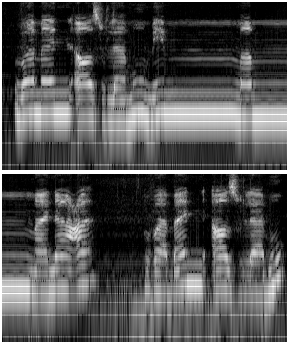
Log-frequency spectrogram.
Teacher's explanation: نون ساکن کے بعد حمزہ آ گیا ہے تو نون ساکن کو ظاہر کر کے بغیر غننے کے پڑھیں گے، وَمَنْ أَظْلَمُ، میم کو لمبا نہیں کرنا، لام کو بھی لمبا نہیں کرنا کیونکہ ان کی مقدار اتنی ہی ہے۔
